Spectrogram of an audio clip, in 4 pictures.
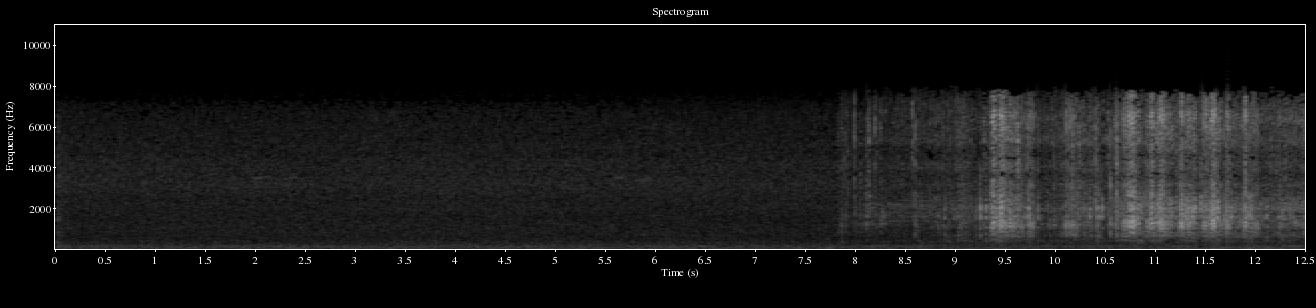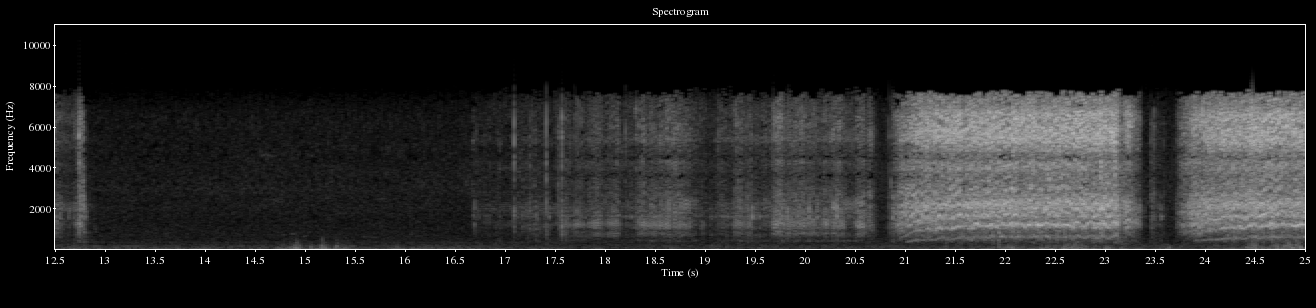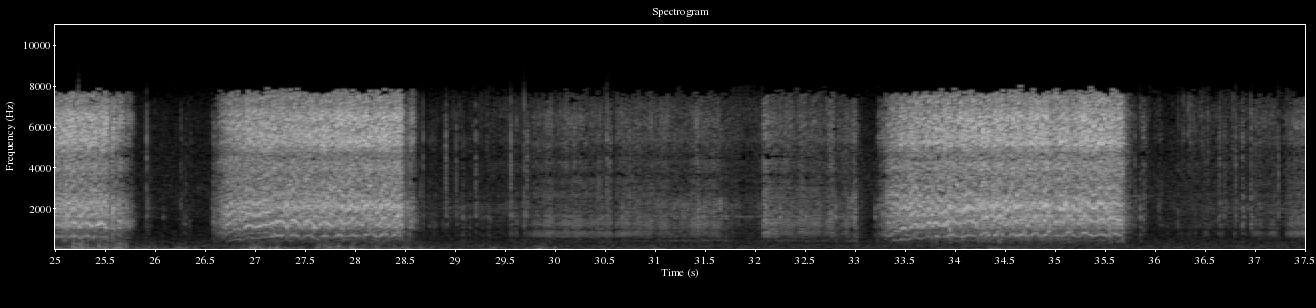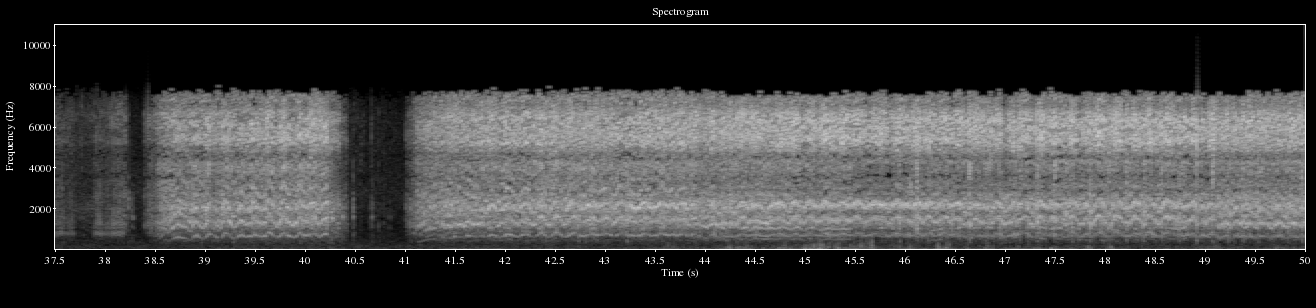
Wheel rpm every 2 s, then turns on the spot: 0, 0, 0, 0, 20, 20, 0, 0, 0, 20, 100, 110, 100, 100, 40, 20, 50, 110, 10, 110, 80, 160, 160, 160, 160.
8-12 18-20 28-32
